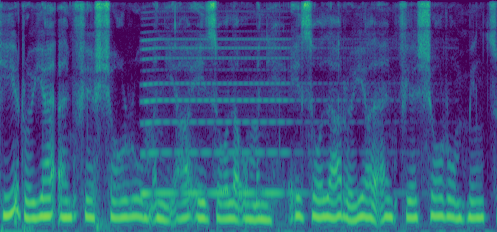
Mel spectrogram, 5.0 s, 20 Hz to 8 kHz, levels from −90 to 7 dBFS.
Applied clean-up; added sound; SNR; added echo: none; Keyboard (musical); 14 dB; none.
